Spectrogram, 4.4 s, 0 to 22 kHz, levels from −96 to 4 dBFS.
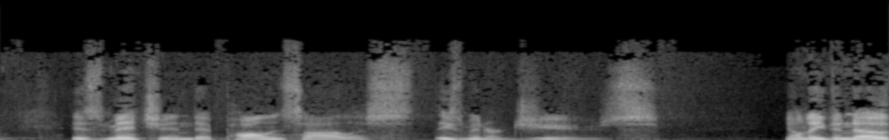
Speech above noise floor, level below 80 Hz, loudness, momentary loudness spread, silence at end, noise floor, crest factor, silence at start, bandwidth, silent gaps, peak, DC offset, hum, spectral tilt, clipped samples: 41 dB; -70 dBFS; -27 LUFS; 11 LU; 0 s; -66 dBFS; 20 dB; 0.35 s; 16 kHz; none; -6 dBFS; under 0.1%; none; -4.5 dB/octave; under 0.1%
